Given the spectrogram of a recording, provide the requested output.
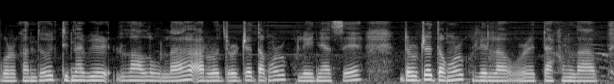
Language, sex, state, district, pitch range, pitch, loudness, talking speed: Nagamese, female, Nagaland, Kohima, 170-195 Hz, 180 Hz, -16 LUFS, 185 wpm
